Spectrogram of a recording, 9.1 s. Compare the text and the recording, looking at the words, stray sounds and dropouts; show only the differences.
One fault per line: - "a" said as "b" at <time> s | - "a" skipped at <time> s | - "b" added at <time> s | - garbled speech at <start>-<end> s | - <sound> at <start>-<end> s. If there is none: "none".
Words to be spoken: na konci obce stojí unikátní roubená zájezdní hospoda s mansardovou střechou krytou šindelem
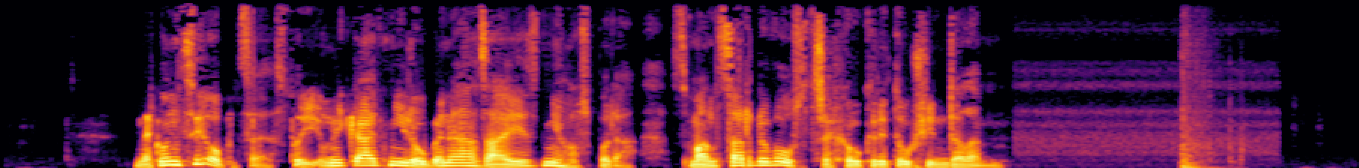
- thud at 7.9-8.3 s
